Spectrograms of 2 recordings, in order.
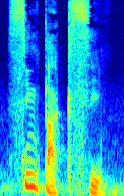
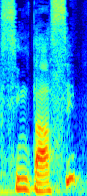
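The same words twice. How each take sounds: First: The x sounds like ks. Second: The x sounds like a plain s. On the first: "com o som de quis" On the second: "com o som de C"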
